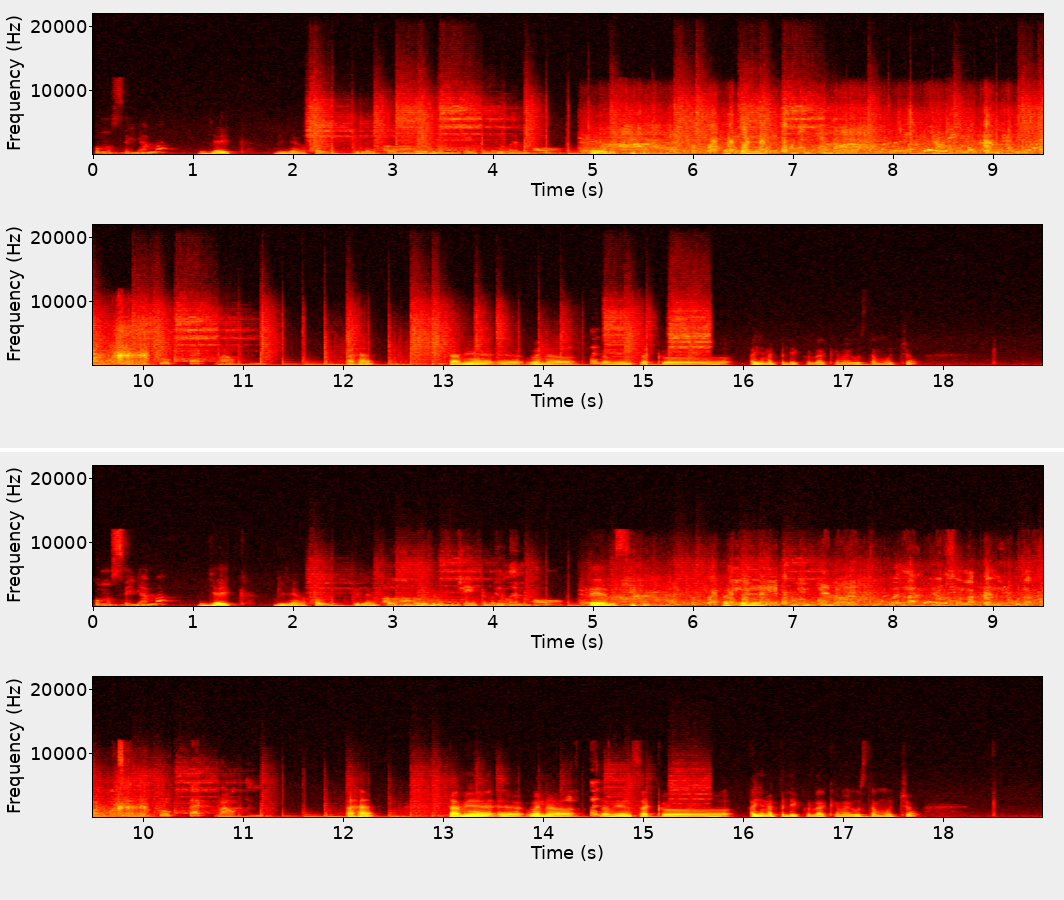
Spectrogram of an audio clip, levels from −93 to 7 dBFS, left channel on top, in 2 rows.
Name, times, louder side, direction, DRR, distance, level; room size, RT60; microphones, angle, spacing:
voice 1, 0.0-0.8 2.9-4.7 5.3-5.4 6.3-11.3 13.2-13.8 14.2-14.7, right 3 dB, 70° right, 2.3 m, -37 dB
voice 2, 1.1-1.4 1.8-4.1 5.0-5.8 6.3-6.7 12.0-12.3 13.1-17.7, right 6 dB, 85° right, 0.5 m, -26 dB
Drum kit, 2.1-15.7, left 5 dB, 75° left, 1.6 m, -39 dB
Fowl, 4.9-10.1, left 5 dB, 35° left, 1.5 m, -31 dB
head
